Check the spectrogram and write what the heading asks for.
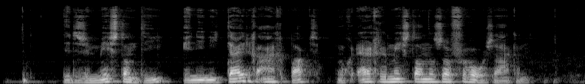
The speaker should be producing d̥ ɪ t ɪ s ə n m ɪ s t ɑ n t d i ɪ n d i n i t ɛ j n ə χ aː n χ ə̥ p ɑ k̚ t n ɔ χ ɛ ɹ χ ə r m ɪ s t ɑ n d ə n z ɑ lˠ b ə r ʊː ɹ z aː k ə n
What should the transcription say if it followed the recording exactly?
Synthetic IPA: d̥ ɪ t ɪ s ə n m ɪ s t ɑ n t d i ɪ n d i n i t ɛ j d ə χ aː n χ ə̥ p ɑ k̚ t n ɔ χ ɛ ɹ χ ə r m ɪ s t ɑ n d ə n z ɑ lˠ v ə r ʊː ɹ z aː k ə n

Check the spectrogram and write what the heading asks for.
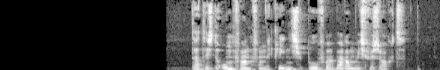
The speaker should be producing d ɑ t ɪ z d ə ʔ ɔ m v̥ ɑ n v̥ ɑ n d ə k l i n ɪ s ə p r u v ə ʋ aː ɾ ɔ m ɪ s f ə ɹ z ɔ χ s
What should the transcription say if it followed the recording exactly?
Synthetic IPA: d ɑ t ɪ z d ə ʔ ɔ m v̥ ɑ ŋ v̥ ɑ n d ə k l i n i s ə p r u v ə ʋ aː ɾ ɔ m ɪ s f ə ɹ z ɔ χ t

